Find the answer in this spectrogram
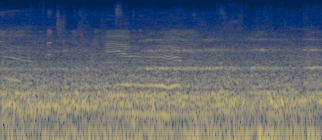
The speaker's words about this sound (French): Me voici dans le métro.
